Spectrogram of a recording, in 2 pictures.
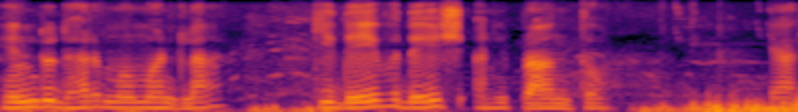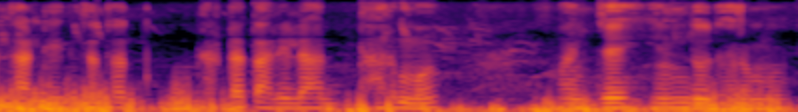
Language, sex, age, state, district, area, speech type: Marathi, male, 18-30, Maharashtra, Hingoli, urban, spontaneous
